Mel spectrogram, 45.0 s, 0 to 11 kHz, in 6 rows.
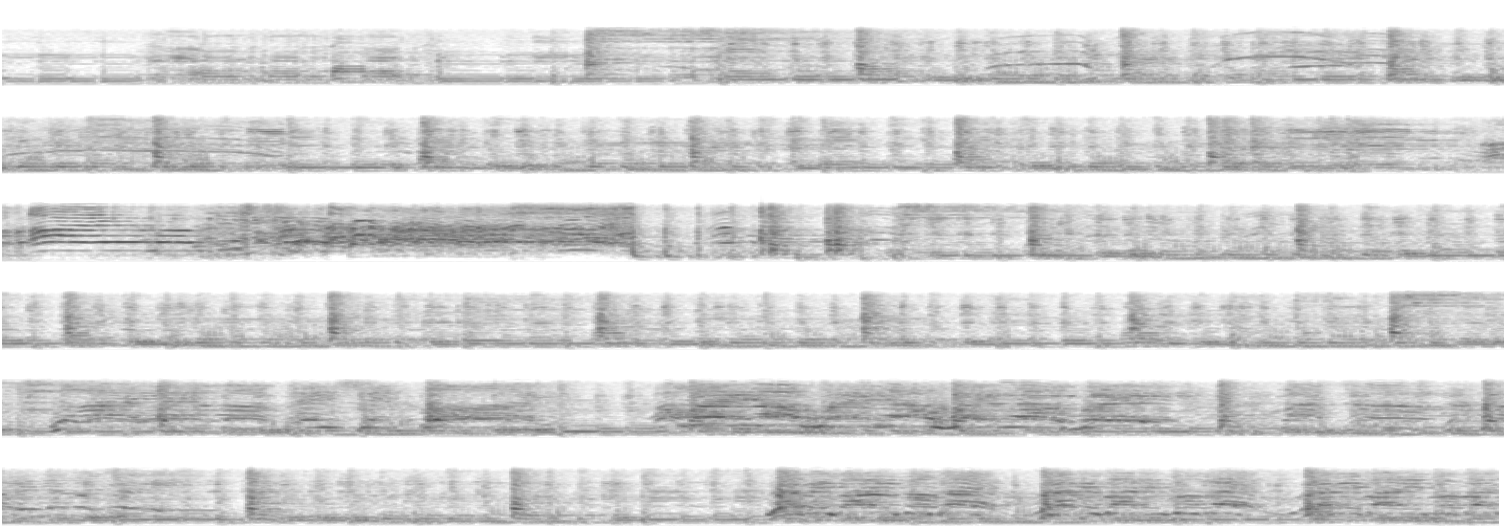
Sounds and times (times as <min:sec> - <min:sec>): Music: 0:00.0 - 0:16.2, 0:17.9 - 0:45.0
Speech: 0:14.8 - 0:16.6.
